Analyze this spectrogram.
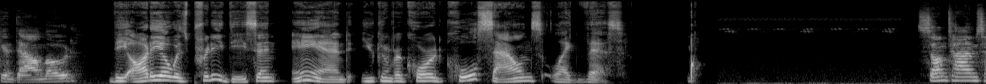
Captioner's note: pop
